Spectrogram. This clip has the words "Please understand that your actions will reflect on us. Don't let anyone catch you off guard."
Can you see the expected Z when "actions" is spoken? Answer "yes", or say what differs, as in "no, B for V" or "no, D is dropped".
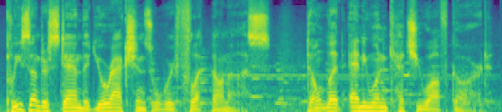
yes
